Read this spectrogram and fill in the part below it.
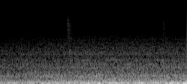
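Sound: car driving on highway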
